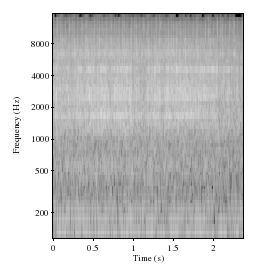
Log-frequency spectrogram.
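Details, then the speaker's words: Ford F-150 5.4 3-valve V8 with cam phaser and timing chain problems: rough lumpy idle; unplugging injectors on one bank made no difference, so none of those cylinders is firing. "essentially these injectors are running you unplugged them the engine got worse hard to believe it got worse but it did but this side made absolutely no difference not one of those cylinders is running"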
